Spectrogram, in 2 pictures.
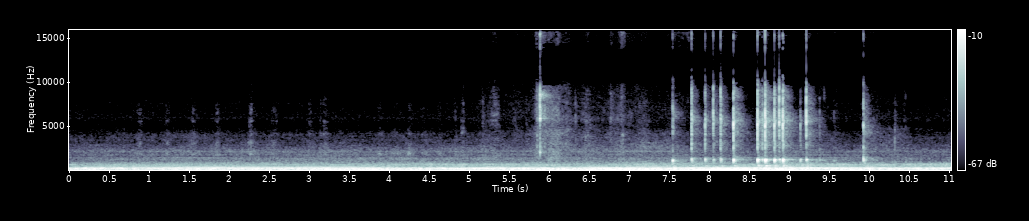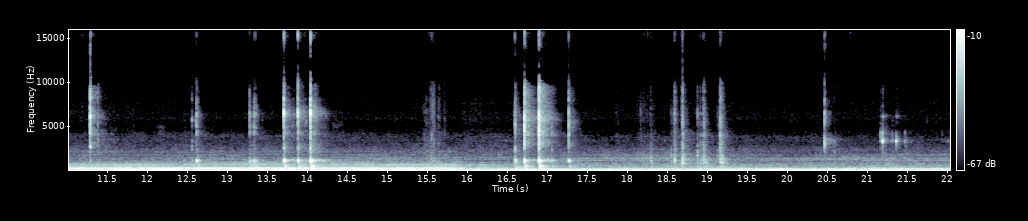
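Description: Scattered clusters of small clicks and taps over a steady low hum; part of the hum stops about three-quarters of the way through.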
